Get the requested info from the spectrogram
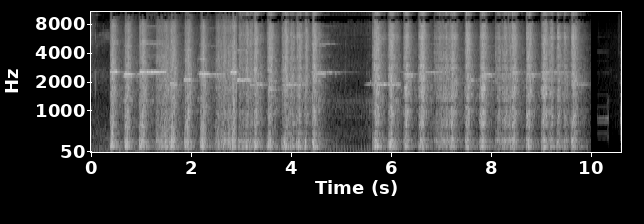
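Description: Marching band of drums with a high piping melody, playing a quick march in steady drum strokes of about three to four a second. The sound breaks off for about a second near the middle and then resumes.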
